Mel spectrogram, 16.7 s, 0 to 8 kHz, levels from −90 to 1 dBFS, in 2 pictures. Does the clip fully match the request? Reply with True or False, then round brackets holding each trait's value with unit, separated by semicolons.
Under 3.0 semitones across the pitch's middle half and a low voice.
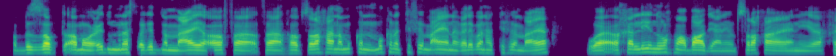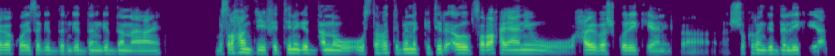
True (2.4 semitones; 120 Hz)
